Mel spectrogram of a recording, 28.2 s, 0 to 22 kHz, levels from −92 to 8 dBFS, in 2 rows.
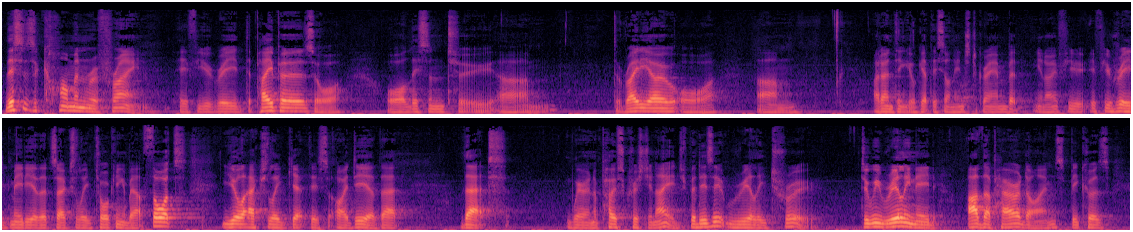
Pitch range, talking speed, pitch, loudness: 95-115 Hz, 140 wpm, 100 Hz, -23 LUFS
